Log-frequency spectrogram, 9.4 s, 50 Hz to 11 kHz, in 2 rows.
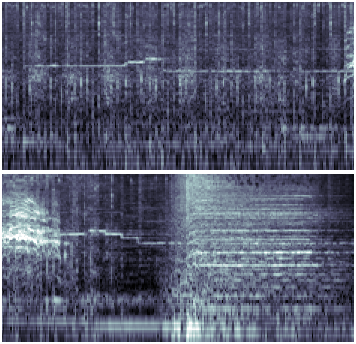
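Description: Rhythmic clip-clop of a mare's hooves in The Witcher 3 video game, with a loud neigh midway and another whinny near the end, over a sustained musical backdrop.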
